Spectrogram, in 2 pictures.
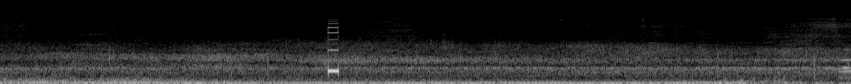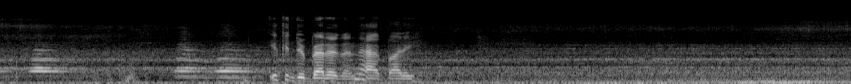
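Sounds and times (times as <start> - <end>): distant diesel freight train rumble: 0.0 - 17.0.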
